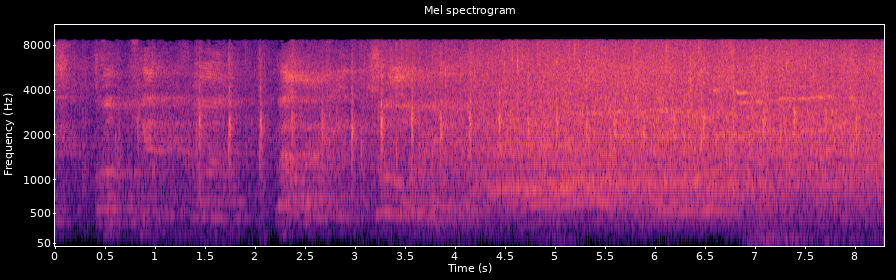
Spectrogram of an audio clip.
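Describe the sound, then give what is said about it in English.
A crowd bursts into steady applause for Valerie Solario of Cannon McMillan, the girls' 100-pound champion, as she takes the award stand; it builds and holds at a loud level, many hands clapping together with a few sharper claps standing out early on. “And I'll be interested to hear the applause that Solario gets here.”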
